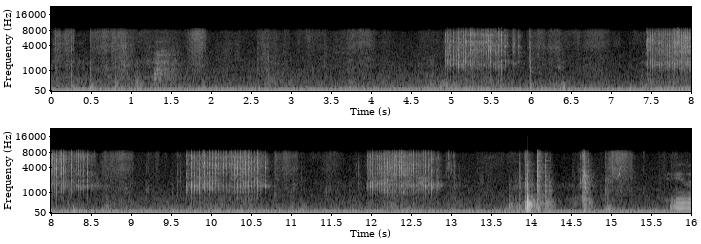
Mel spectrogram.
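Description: Stampin' Up SNAIL adhesive tape runner drawn across cardstock in four separate strokes, each about a second of ratcheting whir, followed by a single sharp click.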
